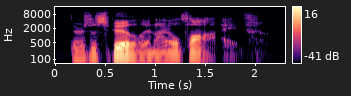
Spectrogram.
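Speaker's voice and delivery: very low-pitched robot leader voice. Suggesting a replacement for a generic computer voice, doing an Optimus Prime voice. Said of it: "sound of Optimus Prime, and then I was kind of doing one".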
